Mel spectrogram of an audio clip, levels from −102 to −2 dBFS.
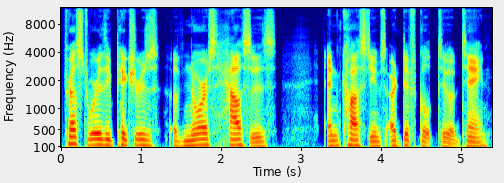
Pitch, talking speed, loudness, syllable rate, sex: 120 Hz, 120 wpm, -20 LUFS, 4.9 syllables/s, male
